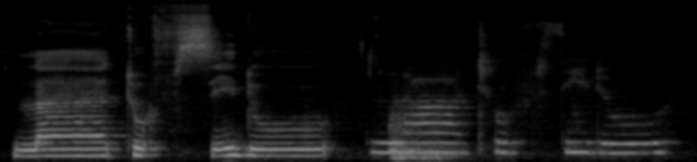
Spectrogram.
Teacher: next is the la, so it has to be stretched, the madda asli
